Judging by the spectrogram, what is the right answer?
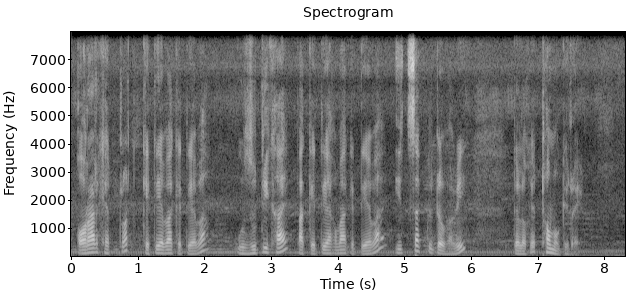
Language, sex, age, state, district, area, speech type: Assamese, male, 60+, Assam, Goalpara, urban, spontaneous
